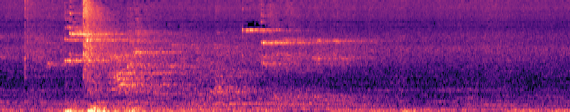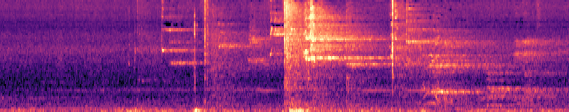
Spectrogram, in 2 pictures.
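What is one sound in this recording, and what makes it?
Men call out to each other in a large echoing hall.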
